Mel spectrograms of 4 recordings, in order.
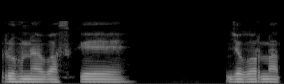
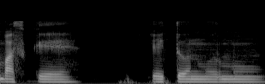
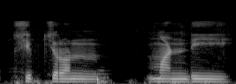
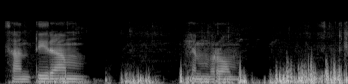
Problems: none marked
